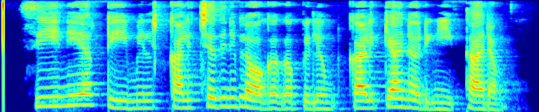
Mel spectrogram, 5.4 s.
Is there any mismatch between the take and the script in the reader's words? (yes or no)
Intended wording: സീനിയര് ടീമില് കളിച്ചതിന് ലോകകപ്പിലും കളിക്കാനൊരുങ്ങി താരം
no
